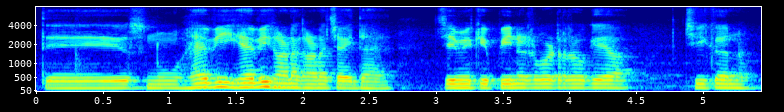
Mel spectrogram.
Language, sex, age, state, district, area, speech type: Punjabi, male, 18-30, Punjab, Rupnagar, rural, spontaneous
